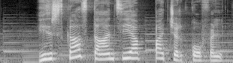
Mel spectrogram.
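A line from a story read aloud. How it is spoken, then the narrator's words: Plain. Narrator (Ukrainian): відповів Гайні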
